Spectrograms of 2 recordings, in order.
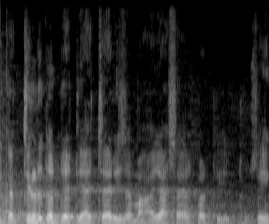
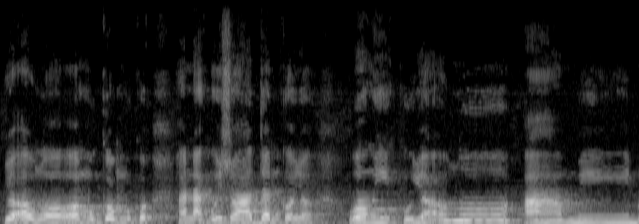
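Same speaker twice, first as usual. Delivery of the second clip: higher, breaking tearful plea; crying prayer; 7 semitones higher than usual. Retold or imitated. Preacher voicing his mother weeping as she prays, pitch climbing high. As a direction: rise into a sob on the final Allah. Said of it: "nangis ibuku".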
